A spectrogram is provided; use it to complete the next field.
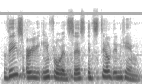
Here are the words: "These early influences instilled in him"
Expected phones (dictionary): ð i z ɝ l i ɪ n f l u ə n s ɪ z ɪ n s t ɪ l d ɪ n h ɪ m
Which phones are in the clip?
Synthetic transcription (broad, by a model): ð i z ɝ l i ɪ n f l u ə n s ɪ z ɪ n s t ɪ l d ɪ n h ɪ m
